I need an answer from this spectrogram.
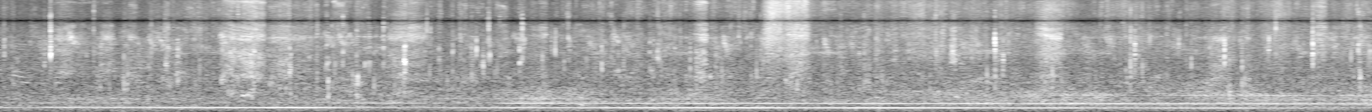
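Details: Two pugs eat grass: soft, irregular, smacking crunches and clicks over a steady low hum as a pug chews.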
